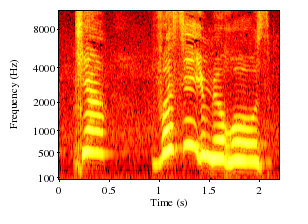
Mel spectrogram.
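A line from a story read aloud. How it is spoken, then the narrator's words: Exclaimed. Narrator (French): s'exclame Petit Poucet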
